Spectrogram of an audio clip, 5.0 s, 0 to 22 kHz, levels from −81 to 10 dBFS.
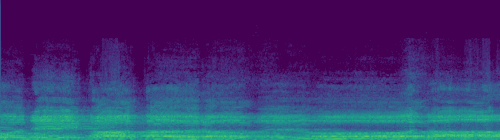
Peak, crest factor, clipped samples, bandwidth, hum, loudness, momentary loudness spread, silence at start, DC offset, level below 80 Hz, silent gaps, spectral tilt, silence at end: -6 dBFS; 14 dB; under 0.1%; 14 kHz; none; -19 LUFS; 5 LU; 0 s; under 0.1%; -72 dBFS; none; -4 dB/octave; 0 s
